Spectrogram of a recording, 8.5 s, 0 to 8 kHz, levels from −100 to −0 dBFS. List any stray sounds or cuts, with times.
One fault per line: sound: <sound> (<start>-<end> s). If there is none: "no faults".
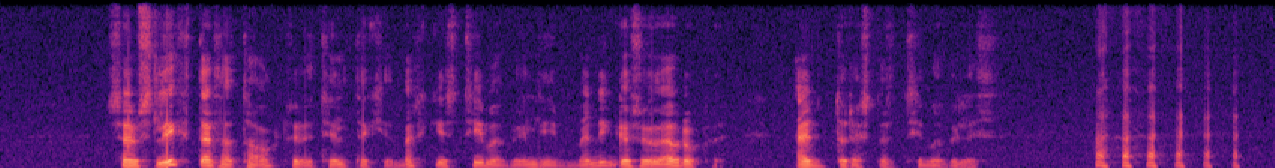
sound: laugh (7.3-8.3 s)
